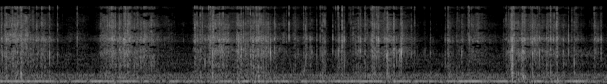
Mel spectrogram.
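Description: Small clear plastic zip-lock bag of diamond-painting rhinestone drills crinkling irregularly as it is handled and turned in the fingers.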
